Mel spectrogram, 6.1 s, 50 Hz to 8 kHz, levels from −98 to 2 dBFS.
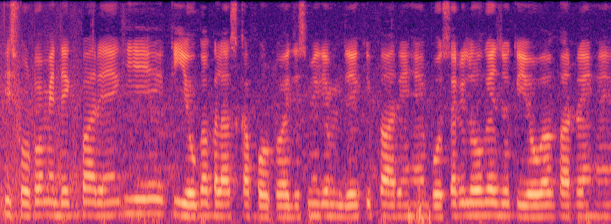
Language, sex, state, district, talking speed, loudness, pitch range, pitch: Hindi, male, Rajasthan, Bikaner, 305 wpm, -16 LUFS, 155-170 Hz, 160 Hz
